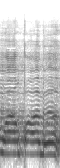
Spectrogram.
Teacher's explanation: وقب با پر قلقلہ ادا کیا جائے گا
